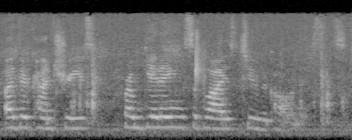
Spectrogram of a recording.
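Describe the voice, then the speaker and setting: A woman's voice: high voice, flat delivery, moderate pace. A young female student making points in a classroom debate. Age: child or young student. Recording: distant mic, clearly noisy room.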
